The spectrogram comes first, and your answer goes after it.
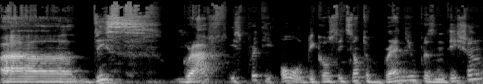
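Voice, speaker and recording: Noticeable background noise runs under the recording. A man with a Belgian accent speaks at a medium pitch. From Belgium. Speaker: malware analyst and security instructor. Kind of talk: conference talk. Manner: halting.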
